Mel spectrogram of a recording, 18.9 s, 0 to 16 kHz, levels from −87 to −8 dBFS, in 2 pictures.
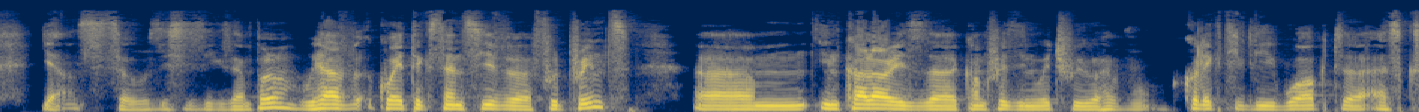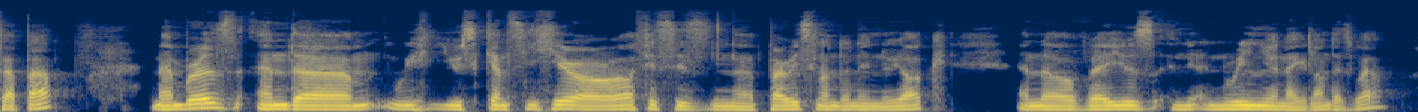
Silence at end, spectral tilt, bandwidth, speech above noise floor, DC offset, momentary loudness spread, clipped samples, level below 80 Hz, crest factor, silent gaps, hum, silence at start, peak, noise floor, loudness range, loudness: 0.25 s; -6.5 dB/octave; 11 kHz; 28 dB; under 0.1%; 10 LU; under 0.1%; -44 dBFS; 16 dB; none; none; 0 s; -2 dBFS; -45 dBFS; 4 LU; -18 LUFS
